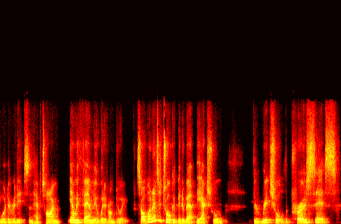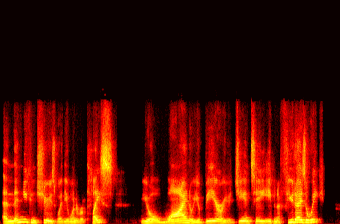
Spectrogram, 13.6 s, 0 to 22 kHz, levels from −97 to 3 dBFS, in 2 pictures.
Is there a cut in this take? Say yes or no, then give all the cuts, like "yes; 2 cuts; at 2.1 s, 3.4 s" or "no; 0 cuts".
yes; 2 cuts; at 2.7 s, 6.8 s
